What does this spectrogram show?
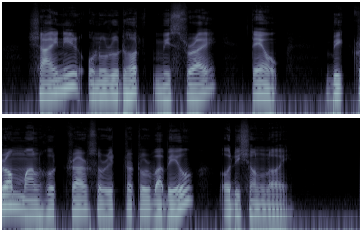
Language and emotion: Assamese, neutral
